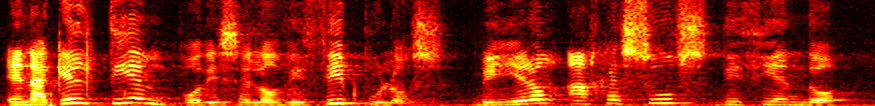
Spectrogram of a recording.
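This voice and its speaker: A man's voice: sits high, animated, unhurried, bright, forceful tone, a little hiss or hum. A young man, preaching a conversational sermon as a deacon, telling his story with frequent tag questions and restarts.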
